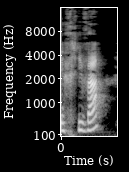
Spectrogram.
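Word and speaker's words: Khiva: Alors, ça s'écrit Xiva, mais ça se dit Riva.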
